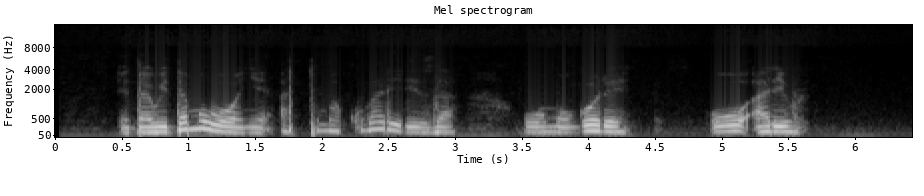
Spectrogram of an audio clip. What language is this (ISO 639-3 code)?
kin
